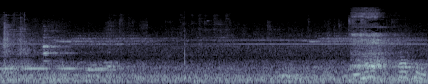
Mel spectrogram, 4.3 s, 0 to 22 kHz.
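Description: JR West 321 series electric multiple unit rolling slowly to a stop at the platform, a low rumble with faint steady high whining tones. Near the end comes a short, loud hiss of air as it halts.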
